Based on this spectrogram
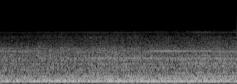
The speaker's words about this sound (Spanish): Lentamente el helicóptero, siguiendo las instrucciones de Michael, va acercándose al Tajo.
